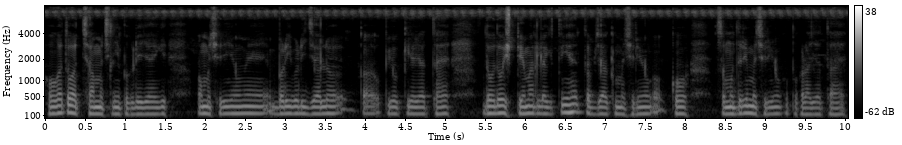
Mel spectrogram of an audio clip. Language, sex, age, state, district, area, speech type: Urdu, male, 30-45, Uttar Pradesh, Mirzapur, rural, spontaneous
